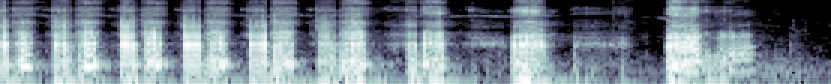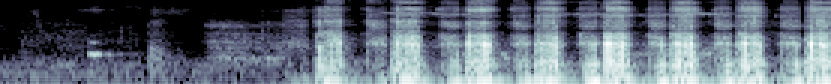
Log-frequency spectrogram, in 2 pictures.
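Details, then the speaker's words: Pet with breed-specific tracheal collapse from weak tracheal rings: rapid runs of harsh, goose-like honking coughs with a short pause between bouts; classic tracheal collapse honking cough. "that's very classic that kind of honking sound that you hear that's tracheo collapse this is a pet that is not going to be heat or humidity tolerant"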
